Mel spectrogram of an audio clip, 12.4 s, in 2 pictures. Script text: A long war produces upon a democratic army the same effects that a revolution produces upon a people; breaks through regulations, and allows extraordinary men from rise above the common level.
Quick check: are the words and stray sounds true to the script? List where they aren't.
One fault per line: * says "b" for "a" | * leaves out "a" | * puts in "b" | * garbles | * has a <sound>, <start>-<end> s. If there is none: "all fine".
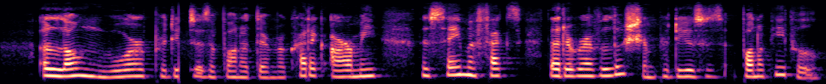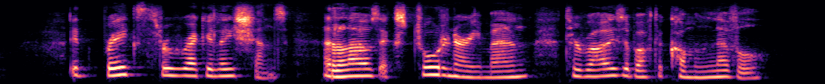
* has a dropout, 1.3-1.4 s
* puts in "it"
* says "to" for "from"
